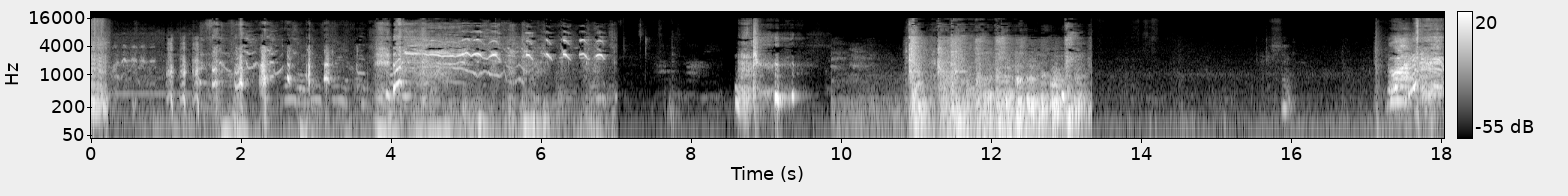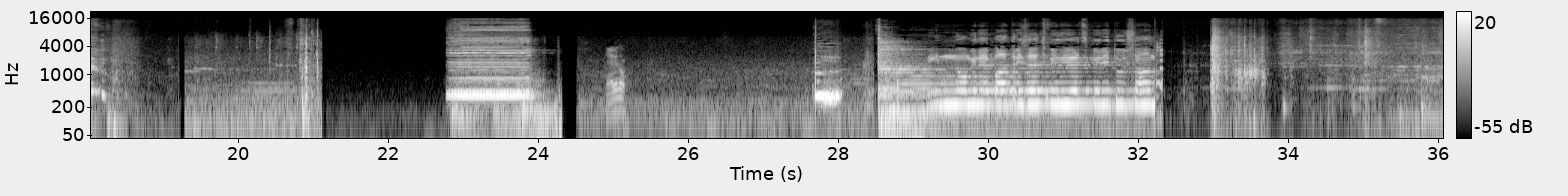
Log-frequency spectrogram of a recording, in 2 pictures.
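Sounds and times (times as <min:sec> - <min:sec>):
car horn blast: 0:22.8 - 0:24.3.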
